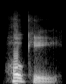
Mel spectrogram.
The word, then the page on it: hokey: American English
